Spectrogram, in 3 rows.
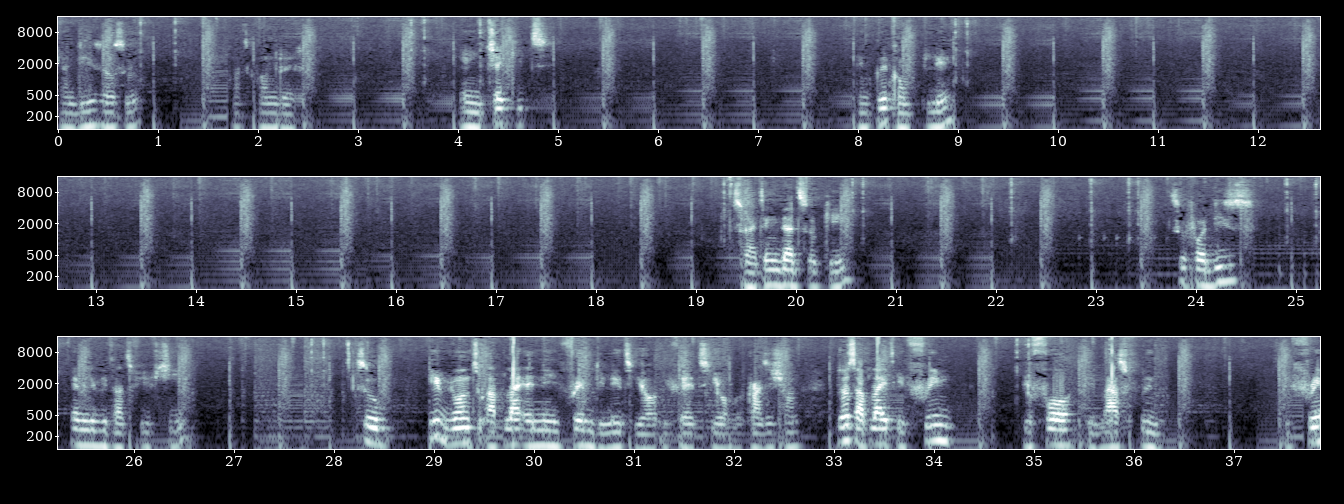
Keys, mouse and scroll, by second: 0.9 click, 1.7-2.1 typing, 3.5 click, 4.3 click, 4.8 drag, 8.9 click, 19.3 click, 22.2 click, 23.3 click, 24.9 click, 26.1-26.5 typing, 34.9 click, 35.9 click.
